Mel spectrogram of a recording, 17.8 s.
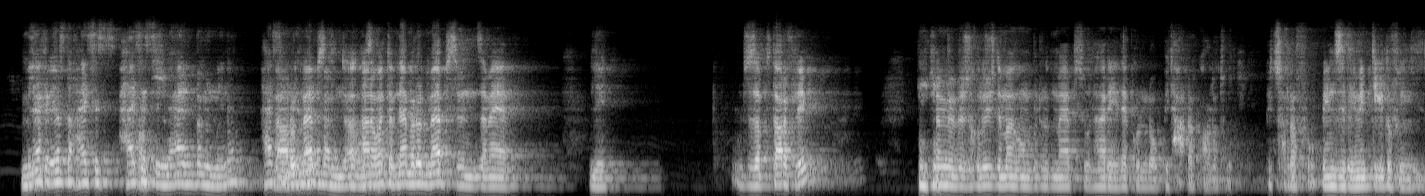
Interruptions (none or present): present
